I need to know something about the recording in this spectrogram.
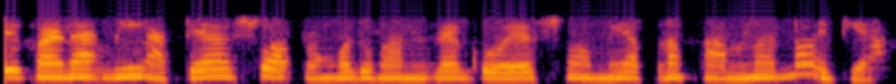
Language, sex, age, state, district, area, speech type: Assamese, female, 30-45, Assam, Charaideo, rural, conversation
